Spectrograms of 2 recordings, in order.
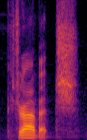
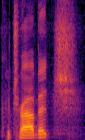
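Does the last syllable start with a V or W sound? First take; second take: V sound; V sound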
